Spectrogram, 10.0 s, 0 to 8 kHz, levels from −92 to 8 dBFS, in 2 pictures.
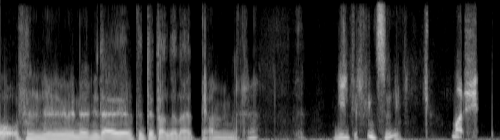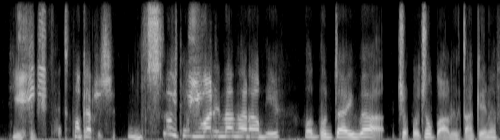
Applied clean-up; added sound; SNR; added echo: neural diffusion model UNIVERSE++.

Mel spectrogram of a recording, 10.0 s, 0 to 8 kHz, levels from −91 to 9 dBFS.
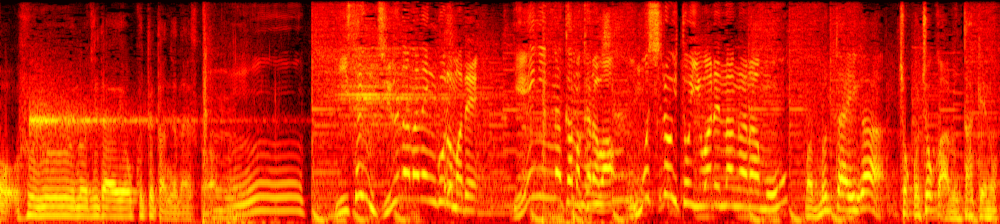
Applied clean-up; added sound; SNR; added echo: none; Splash, splatter; 18 dB; none.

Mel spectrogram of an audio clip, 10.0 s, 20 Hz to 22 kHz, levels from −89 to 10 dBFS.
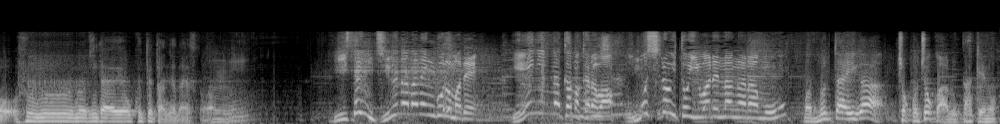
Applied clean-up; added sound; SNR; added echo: neural separator model SepFormer DNS4.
